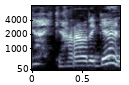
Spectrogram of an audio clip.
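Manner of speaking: put-on casual, offhand, nonchalant tone. Retelling telling a friend the horse got out again: imitating a casual offhand tone. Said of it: "And I just said it, like, whatever".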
